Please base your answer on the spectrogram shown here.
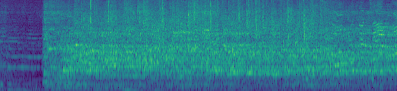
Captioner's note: applause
